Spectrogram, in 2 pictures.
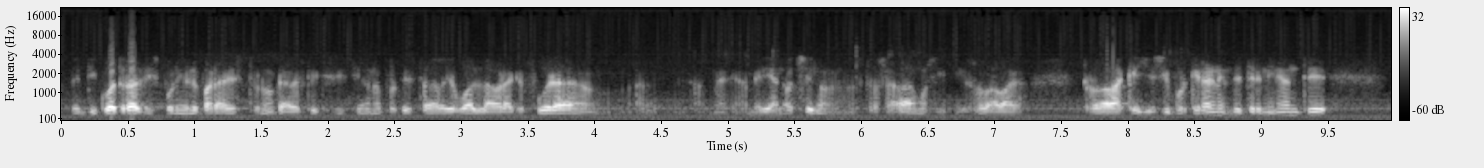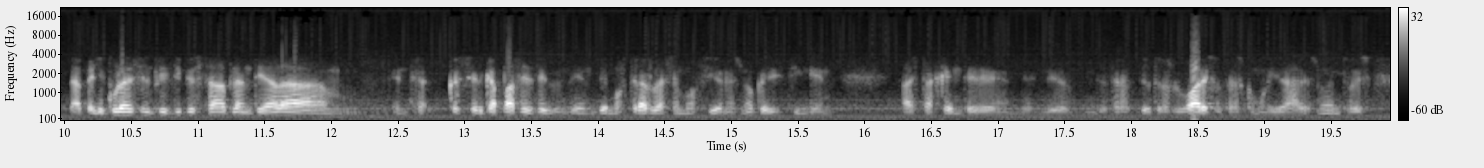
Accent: Gijón, Asturias, Spain; yo soy de Gijón, no soy de Las Cuencas, pero de un barrio que se llama La Calzada, que es tradicionalmente obrero, donde estaban los astilleros.

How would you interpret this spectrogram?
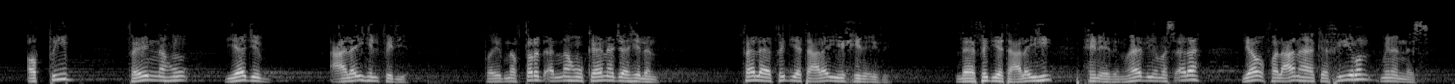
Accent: Egypt; خصوصا حتى عندنا في مصر هنا

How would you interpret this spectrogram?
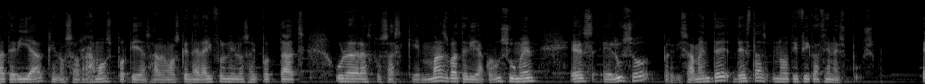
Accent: Zaragoza, Aragon, Spain; Yo soy de Zaragoza y aquí un paisano mío

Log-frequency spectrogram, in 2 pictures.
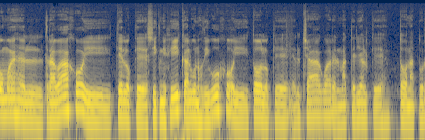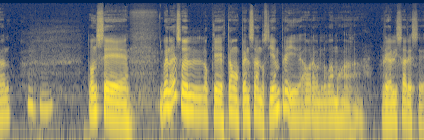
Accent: Argentina; somos, digamos, de la Argentina, y siempre pienso y algunos no pueden llegar a donde estamos, y en realidad somos mucha etnia.

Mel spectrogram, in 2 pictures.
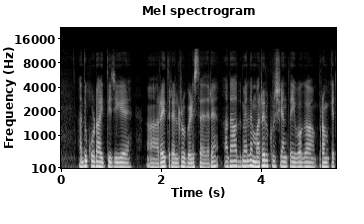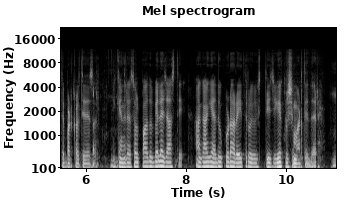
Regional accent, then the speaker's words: Mandya, Karnataka, India; ನಾನು ಮೂಲತಃ ಮಂಡ್ಯದವನು, ಮೈಸೂರು ಮಂಡ್ಯ

